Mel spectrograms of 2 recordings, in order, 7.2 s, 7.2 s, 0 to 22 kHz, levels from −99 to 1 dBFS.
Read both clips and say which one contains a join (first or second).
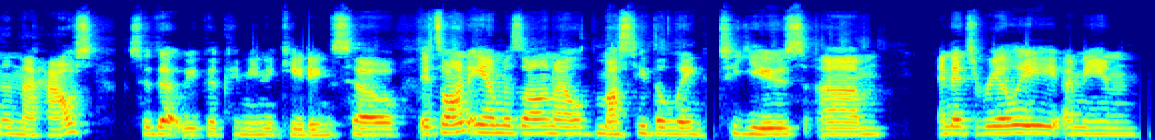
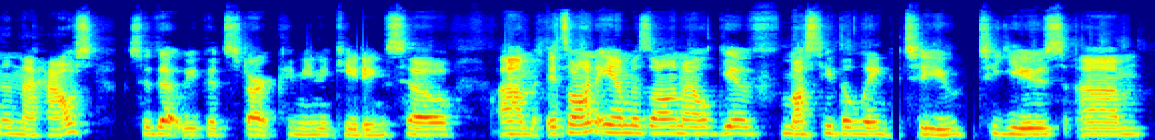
first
